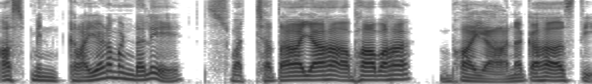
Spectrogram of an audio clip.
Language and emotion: Sanskrit, disgusted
